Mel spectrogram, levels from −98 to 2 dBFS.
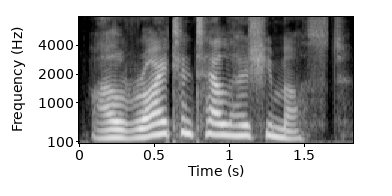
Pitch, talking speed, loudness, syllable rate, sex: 220 Hz, 230 wpm, -14 LUFS, 4.8 syllables/s, female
